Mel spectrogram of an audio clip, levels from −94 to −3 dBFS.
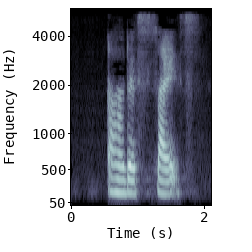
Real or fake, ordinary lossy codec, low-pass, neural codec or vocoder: fake; MP3, 32 kbps; 5.4 kHz; codec, 16 kHz, 1 kbps, FreqCodec, larger model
